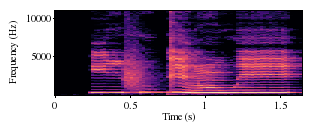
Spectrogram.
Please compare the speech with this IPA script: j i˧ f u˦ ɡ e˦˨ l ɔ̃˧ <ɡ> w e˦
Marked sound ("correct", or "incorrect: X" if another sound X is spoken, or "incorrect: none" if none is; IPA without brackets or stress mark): incorrect: none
